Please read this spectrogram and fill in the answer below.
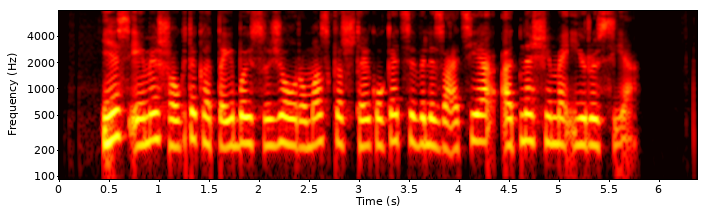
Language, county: Lithuanian, Marijampolė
